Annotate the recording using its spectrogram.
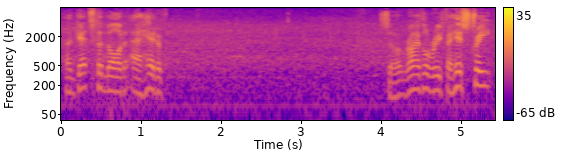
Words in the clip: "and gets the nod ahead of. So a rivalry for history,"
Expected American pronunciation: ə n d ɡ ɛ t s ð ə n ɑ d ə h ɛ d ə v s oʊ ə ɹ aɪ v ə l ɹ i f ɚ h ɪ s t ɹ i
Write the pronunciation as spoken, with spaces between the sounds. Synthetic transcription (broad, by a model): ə n ɡ ɛ t s ð ə n ɑ d ə h ɛ d ə v s oʊ ə ɹ aɪ v ə l ɹ i f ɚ h ɪ s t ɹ i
